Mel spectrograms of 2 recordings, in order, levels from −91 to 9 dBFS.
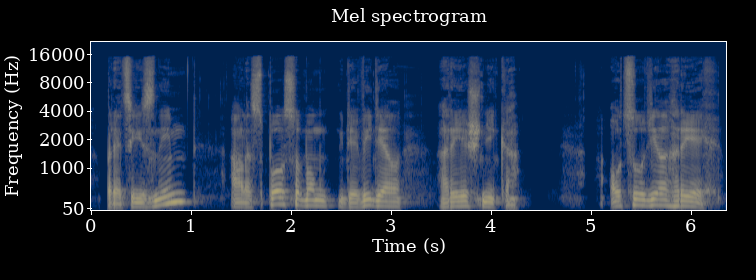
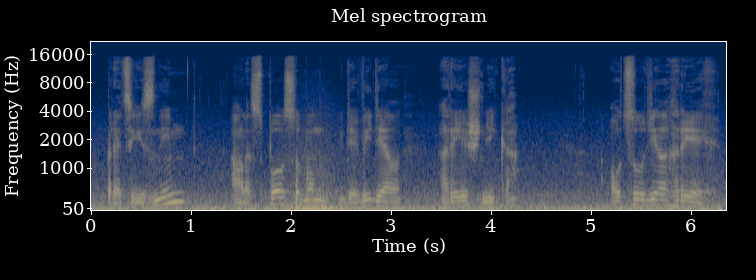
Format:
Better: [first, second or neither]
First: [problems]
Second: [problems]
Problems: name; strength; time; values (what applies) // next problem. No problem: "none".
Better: first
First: none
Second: wind noise on the microphone; occasional gusts; 15 dB below the speech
